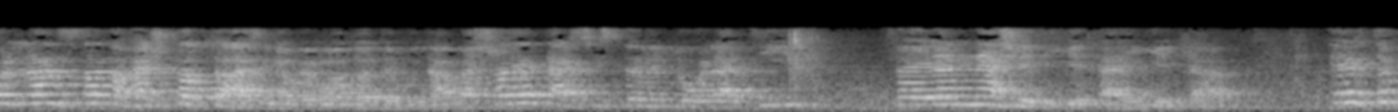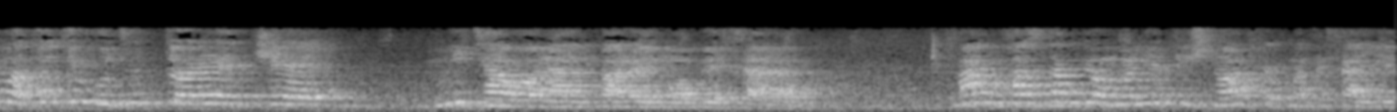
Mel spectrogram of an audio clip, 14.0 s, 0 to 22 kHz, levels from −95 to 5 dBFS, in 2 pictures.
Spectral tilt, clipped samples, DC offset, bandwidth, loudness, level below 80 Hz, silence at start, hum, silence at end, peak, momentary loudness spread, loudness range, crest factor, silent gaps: -2 dB/octave; under 0.1%; under 0.1%; 8 kHz; -18 LUFS; -52 dBFS; 0 s; none; 0 s; -2 dBFS; 12 LU; 4 LU; 18 dB; none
